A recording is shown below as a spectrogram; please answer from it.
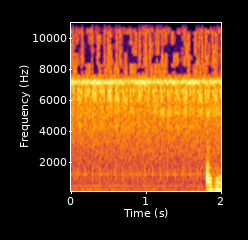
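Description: A pause in a woman's speech filled by faint, steady background hiss and hum with a thin high-pitched whine. Her voice comes back near the end.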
